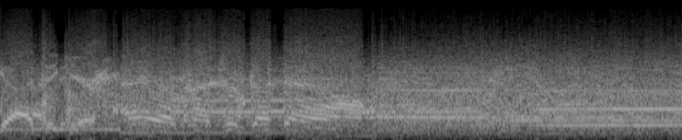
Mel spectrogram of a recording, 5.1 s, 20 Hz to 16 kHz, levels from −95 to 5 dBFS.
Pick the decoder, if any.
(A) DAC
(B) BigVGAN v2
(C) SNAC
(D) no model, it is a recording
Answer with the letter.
D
